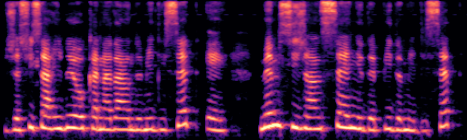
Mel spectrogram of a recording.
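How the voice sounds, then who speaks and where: A woman teacher whose first language is not French talks on a video call panel. Her voice sits a bit high, and she hesitates often as she searches for words. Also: fairly even intonation, a little fast. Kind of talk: unscripted panel discussion.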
